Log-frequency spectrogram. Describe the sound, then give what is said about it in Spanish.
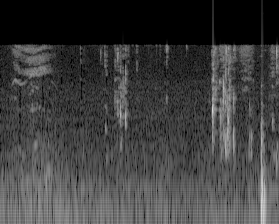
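Someone drinking water: a few wet sips and gulps at irregular intervals, followed by a soft thud as the container is set down. No one speaks. “Eh, con su permiso, tomaré más agua.”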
